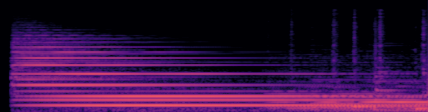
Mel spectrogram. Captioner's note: bell Toll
